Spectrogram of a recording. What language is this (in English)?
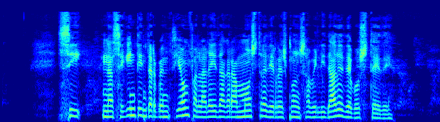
Galician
